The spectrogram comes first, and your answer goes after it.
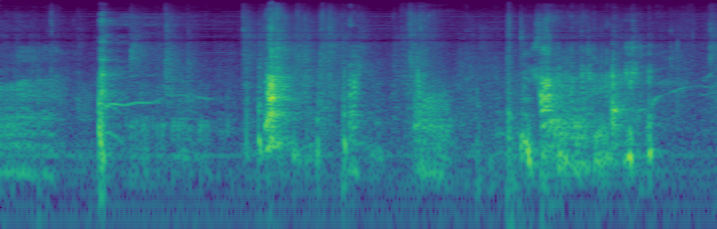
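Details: Indoor pet Pomeranian guarding its couch against an approaching Great Dane. Snarling growls and short harsh barks recur in uneven bursts, with a brief whine-like tone near the start.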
